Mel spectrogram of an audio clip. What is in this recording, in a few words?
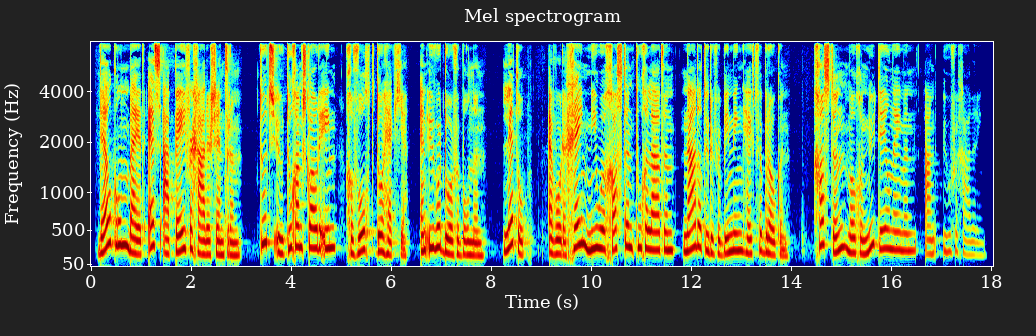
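Dutch, female, e-learning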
